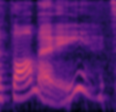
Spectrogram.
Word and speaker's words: athame: So an Atharme, so it's spelled A-T-H-A-M-E for anyone that's wondering.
